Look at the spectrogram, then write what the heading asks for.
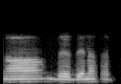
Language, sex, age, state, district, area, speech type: Hindi, male, 18-30, Rajasthan, Nagaur, rural, conversation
